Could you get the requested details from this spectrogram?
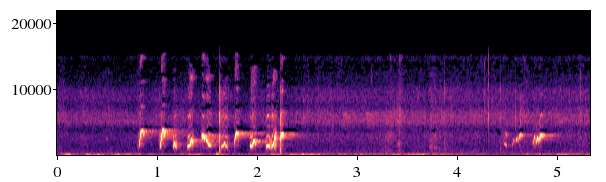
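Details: Southern Thai bulbul in double-style song, a quick run of six or so bright slurred whistles followed after a gap by a shorter three-note phrase; a steady high hiss runs throughout.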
